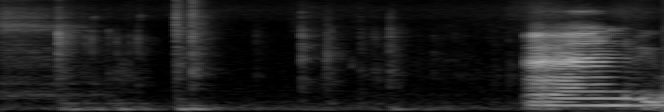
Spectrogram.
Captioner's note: keyboard clicks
